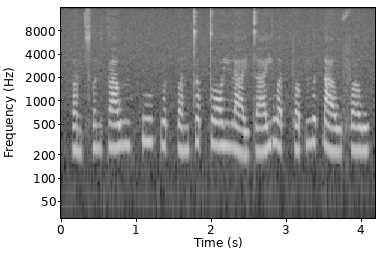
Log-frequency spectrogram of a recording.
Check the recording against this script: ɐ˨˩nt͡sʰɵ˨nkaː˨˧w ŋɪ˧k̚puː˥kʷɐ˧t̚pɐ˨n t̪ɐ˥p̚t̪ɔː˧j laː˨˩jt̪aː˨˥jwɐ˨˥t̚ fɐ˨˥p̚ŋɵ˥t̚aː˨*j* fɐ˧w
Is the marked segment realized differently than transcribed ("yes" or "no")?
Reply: yes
